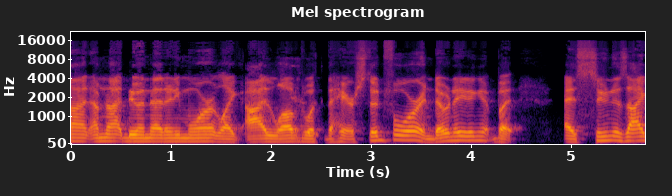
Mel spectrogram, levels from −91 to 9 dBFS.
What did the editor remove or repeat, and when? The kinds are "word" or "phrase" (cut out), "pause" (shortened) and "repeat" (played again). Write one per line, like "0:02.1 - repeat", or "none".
0:02.5 - word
